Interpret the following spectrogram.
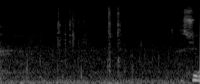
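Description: A brief pause in a woman's speech, leaving faint, steady low background noise of a quiet outdoor park; her voice starts again near the end.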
